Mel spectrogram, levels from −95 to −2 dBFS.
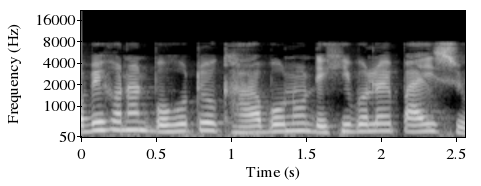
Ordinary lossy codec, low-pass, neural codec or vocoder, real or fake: none; none; none; real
